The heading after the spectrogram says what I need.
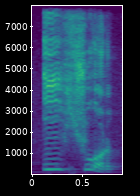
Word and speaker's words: E-Sword: discúlpeme mi inglés, pero ese E-Sword, que se pronuncia E-Sword, ese programa contiene, miren, más de 100 Biblias, muchos comentarios bíblicos, contiene diccionarios.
